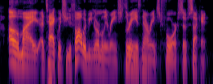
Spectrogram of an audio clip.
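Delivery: ordinary talk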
